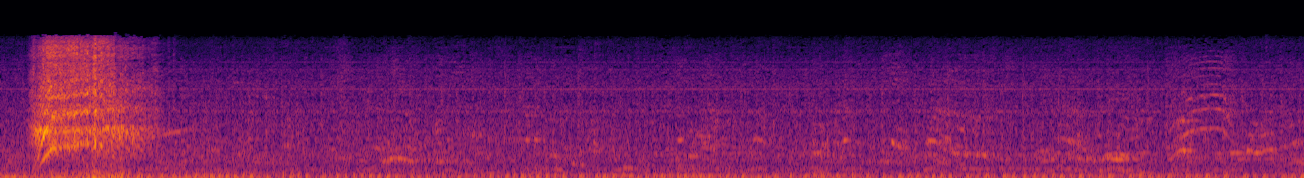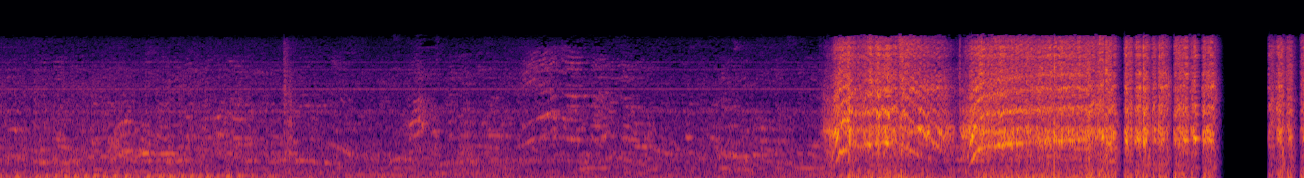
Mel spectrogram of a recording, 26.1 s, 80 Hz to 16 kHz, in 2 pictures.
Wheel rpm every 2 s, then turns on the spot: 10, 0, 0, 0, 0, 0, 0, 0, 0, 0, 30, 130, 210.
none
